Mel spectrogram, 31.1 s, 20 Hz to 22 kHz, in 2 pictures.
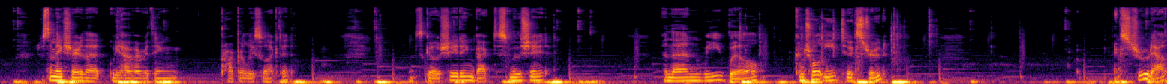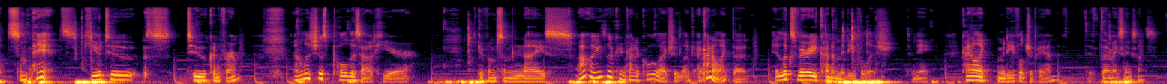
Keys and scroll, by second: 11.8 ctrl+e.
